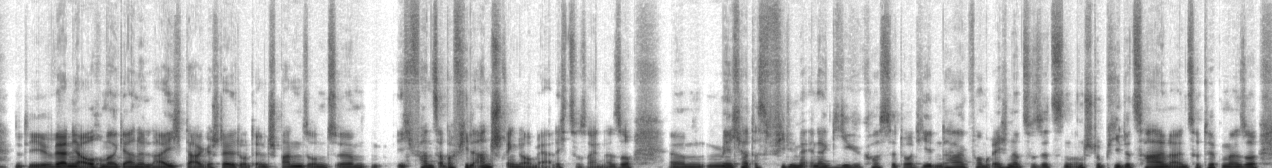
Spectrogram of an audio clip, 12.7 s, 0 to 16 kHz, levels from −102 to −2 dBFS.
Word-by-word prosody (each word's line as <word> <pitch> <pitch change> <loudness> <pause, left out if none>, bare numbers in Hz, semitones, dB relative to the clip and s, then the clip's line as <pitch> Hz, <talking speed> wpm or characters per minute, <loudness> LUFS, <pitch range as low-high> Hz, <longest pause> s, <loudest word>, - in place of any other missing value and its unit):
die 85 0 -1
werden 100 +1 +9
ja 100 - +7
auch 105 -1 +5
immer 85 -2 +4
gerne 85 +2 +2
leicht 90 +5 +1
dargestellt 90 +3 +1
und - - -4
entspannt 90 +3 +1
und, 85 +1 -2
ähm, 95 0 -2
ich 105 0 -5
fand's 120 +1 -2
aber 105 +1 0
viel - - 0
anstrengender, 105 -8 0
um - - -6
ehrlich - - -9
zu - - -11
sein. - - -10
Also, 90 +3 -1 0.4
ähm, 85 -1 -1
mich 105 +5 +1
hat 120 - 0
das 100 - -6
viel 140 +4 -3
mehr 120 -5 0
Energie 105 +4 -1
gekostet, 100 -3 -6
dort 85 0 -3
jeden 105 -2 -1
Tag 95 +1 -1
vor'm 90 -1 -3
Rechner 95 -2 0
zu 90 - -11
sitzen 95 +1 -4
und 95 -2 -3
stupide 100 -1 -2
Zahlen 95 0 +3
einzutippen. 95 +3 -1
Also, 85 +1 +3
95 Hz, 200 wpm, -23 LUFS, 90-105 Hz, 0.4 s, werden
